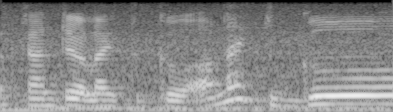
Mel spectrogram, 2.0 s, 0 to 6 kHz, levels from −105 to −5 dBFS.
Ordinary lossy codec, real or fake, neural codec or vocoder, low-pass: none; real; none; 5.4 kHz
